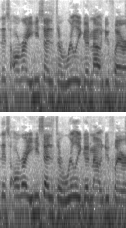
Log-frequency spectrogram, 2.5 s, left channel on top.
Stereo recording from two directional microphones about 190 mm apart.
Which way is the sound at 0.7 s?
5° left (ahead or behind).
